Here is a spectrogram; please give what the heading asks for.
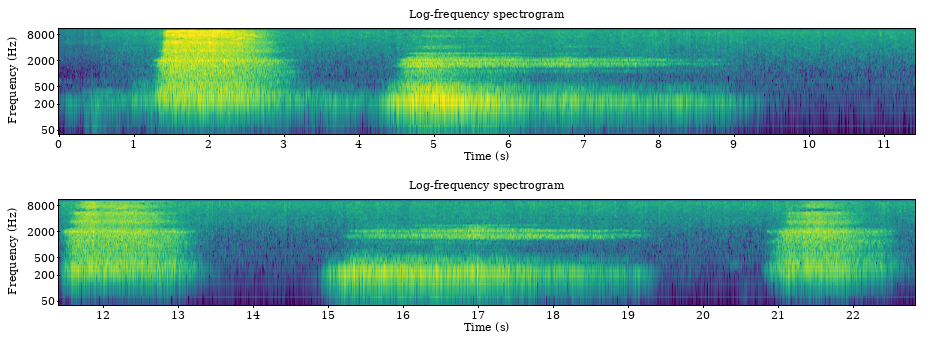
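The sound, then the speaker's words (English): Slow, rhythmic breathing through the nose, quiet and unhurried. Short, airy inhales alternate with longer, softer exhales, separated by brief pauses. “So let's just breathe a few low and slow and rhythmic breaths through the nose in preparation.”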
